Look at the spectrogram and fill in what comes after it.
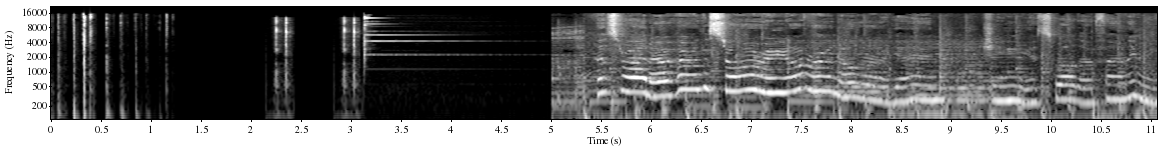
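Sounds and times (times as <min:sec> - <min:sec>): bright bell ding: 0:03.2 - 0:04.5.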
